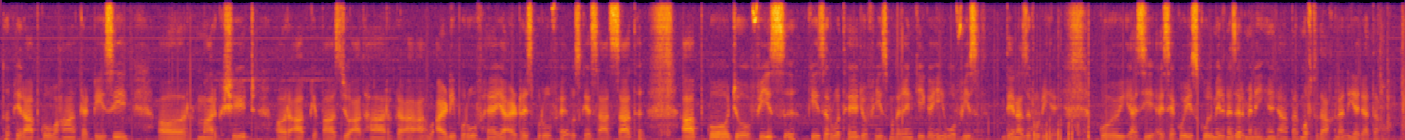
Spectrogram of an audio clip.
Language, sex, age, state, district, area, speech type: Urdu, male, 45-60, Delhi, Central Delhi, urban, spontaneous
